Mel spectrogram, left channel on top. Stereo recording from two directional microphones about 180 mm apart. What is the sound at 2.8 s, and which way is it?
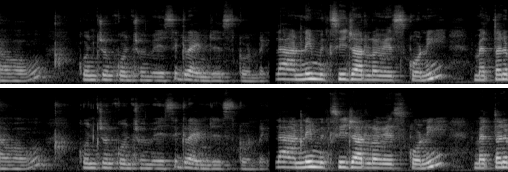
Speech, 25° left (ahead or behind).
